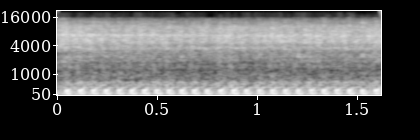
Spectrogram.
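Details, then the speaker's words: 2020 Chinese Apollo 250cc dirt bike, after electrical repair and kickstart bolt fixed: 100% cold start, exhaust completely cold; crisp, even single-cylinder putter, about twelve firing pulses a second, no misses or rattles; normal healthy cold idle. "That's a cold start. Like I said, the exhaust is completely cold. That is 100% cold start."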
